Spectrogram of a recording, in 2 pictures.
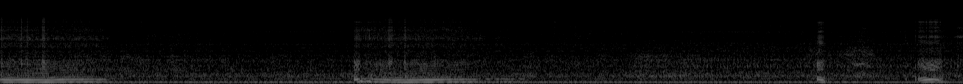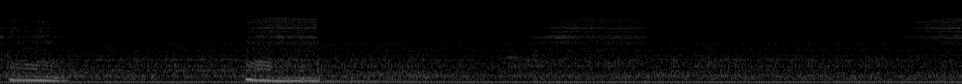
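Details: Chibi, a pet cat sleeping and snoring like a person, makes irregular snorts and rasping breaths with sliding pitch, spaced unevenly, mixed with short breathy hissing bursts, over a steady low hum.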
